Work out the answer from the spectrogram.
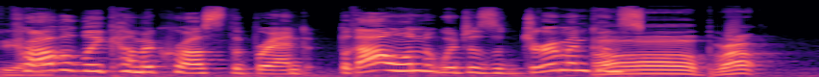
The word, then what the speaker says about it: Braun: we do in Germany, Braun or Brown with an American accent, which would have made sense because Braun is the German word for the color brown.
